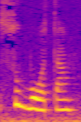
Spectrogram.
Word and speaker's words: суббота: The next one, Saturday in Russian, суббота. Суббота. Stress on the o. Суббота. Суббота. In this case, in spelling, we have two letters b. Суббота, but pronounce only one.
